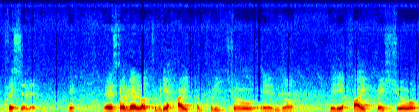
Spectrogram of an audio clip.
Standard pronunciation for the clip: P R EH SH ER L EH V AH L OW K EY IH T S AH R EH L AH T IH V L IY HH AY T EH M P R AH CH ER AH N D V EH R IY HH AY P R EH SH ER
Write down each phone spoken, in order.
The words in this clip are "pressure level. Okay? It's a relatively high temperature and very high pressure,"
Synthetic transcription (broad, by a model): P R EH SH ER L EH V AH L OW K EY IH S AH L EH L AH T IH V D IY HH AY T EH M P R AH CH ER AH N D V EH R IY HH AY P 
